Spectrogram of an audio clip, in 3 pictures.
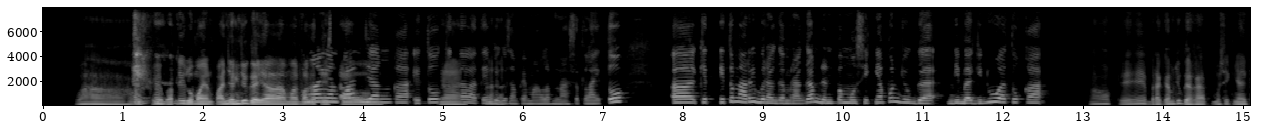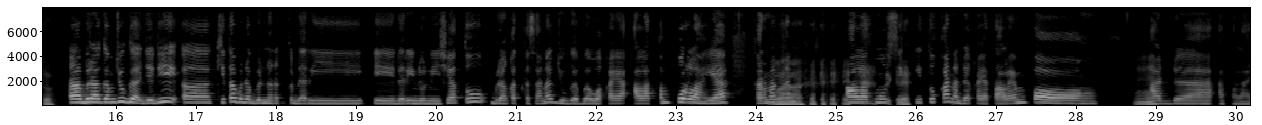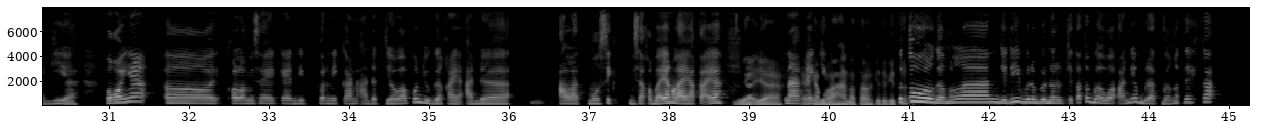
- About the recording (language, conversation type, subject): Indonesian, podcast, Apa pengalaman budaya yang paling berkesan saat kamu sedang jalan-jalan?
- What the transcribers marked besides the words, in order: chuckle; laughing while speaking: "panjang"; other background noise; chuckle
